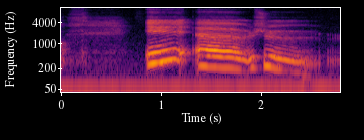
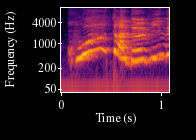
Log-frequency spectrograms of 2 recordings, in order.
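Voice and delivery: much higher, loud astonished question; mock surprise; 9 semitones higher, 6 dB louder than usual. Teasing a friend about her reaction, high mock astonishment. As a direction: act amazed that she guessed. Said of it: "t'étais en mode".

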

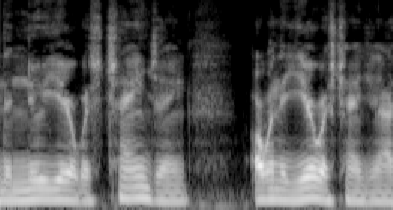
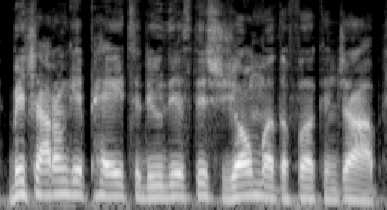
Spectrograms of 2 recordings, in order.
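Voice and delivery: ordinary delivery

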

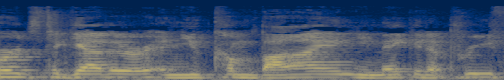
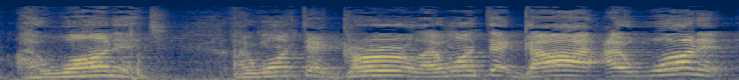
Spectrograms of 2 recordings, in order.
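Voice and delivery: louder, higher insistent wanting; a voice that won't let go of wanting; loud craving; 5 semitones higher, 4 dB louder than usual. Acted. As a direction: demand it out loud.

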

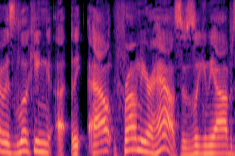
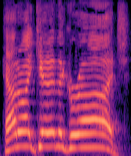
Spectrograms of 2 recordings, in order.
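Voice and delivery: shouting across the house; 9 semitones higher than usual. Pretend. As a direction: call out, lost in the house. Shouting, can't hear.

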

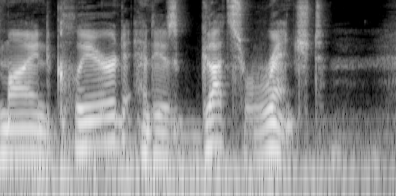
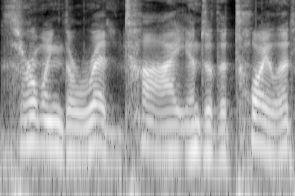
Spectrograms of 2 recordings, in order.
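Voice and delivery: ordinary delivery, nothing marked

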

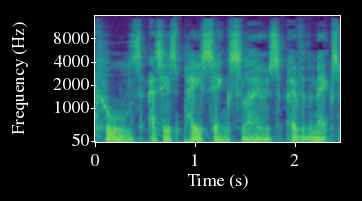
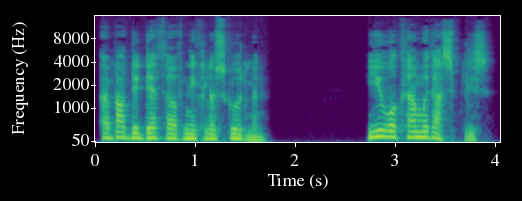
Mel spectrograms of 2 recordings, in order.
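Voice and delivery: higher-pitched, insistent Italian officer's English; Italian policeman; 8 semitones higher than usual. Acted. Police officer orders Olivia to come along, firm Italian-accented English.

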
